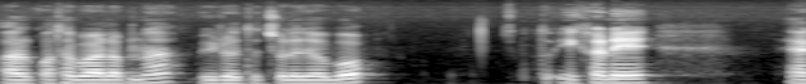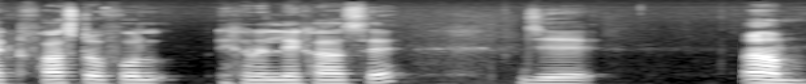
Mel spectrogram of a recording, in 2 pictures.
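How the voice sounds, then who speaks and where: A man's voice: fairly high pitch, monotone, a little slow, pauses often. A man whose first language is Bengali, teaching English fruit names in a casual spoken lesson and spelling words out letter by letter to his viewers.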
